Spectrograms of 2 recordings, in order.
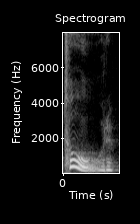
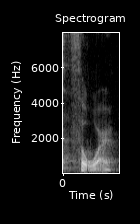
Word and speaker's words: Tor: of the movie thor in swedish we say tur and not thor and we don't write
